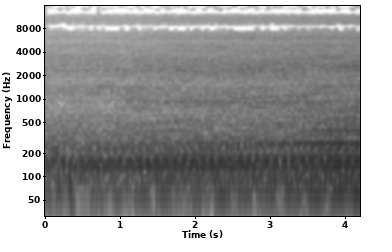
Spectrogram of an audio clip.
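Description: International semi truck's diesel engine running with a steady low drone, growing a little louder near the end.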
